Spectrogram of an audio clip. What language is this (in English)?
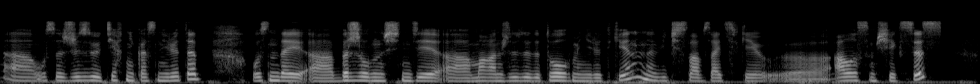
Kazakh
